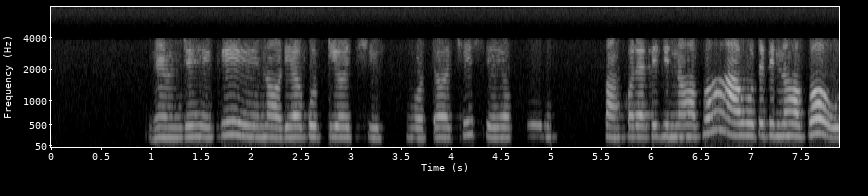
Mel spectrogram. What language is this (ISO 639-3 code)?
ori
